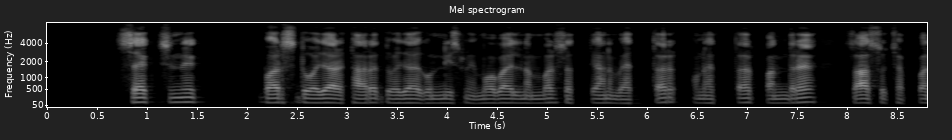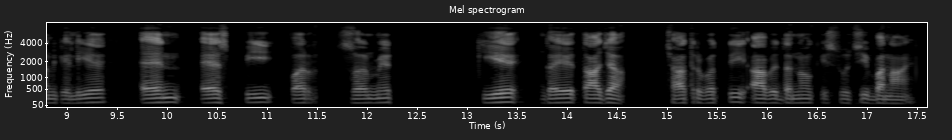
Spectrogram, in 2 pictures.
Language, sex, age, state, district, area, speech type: Hindi, male, 18-30, Rajasthan, Bharatpur, rural, read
